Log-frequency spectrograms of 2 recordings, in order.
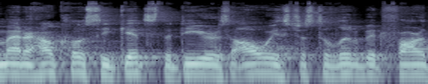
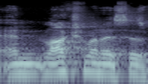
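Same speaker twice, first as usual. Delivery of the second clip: usual speaking voice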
